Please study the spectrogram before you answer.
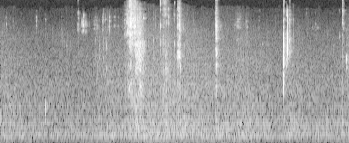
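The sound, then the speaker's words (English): Someone bites into a fast-food sandwich with mayo and bacon: a few crisp, faint crunches spaced apart, with soft chewing between them and no talking. “Okay, now let's take a bite. Let's take a bite.”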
